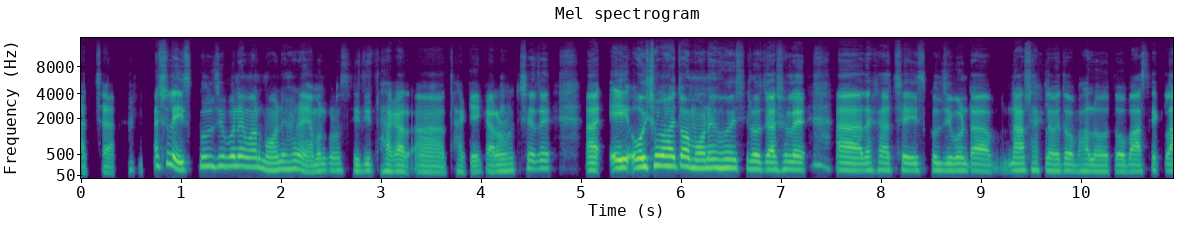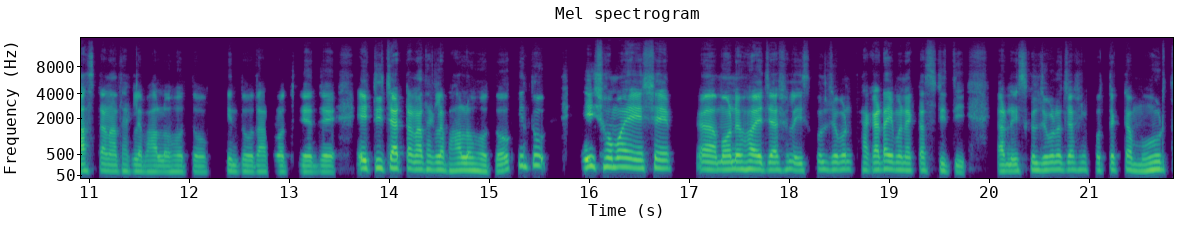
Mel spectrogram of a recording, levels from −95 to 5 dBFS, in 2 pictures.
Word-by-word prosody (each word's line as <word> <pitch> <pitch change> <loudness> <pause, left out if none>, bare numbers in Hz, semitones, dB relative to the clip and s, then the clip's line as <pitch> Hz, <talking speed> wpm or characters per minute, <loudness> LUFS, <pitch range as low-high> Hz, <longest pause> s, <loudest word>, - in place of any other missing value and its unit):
আচ্ছা। 105 +1 -10 0.5
আসলে 225 +2 +3 0.2
স্কুল 220 +5 -2
জীবনে 225 0 +3
আমার 205 -1 +1
মনে 145 +3 0
হয় 170 - -1
না, - - +2
এমন 130 +2 -2
কোন 140 - -5
স্থিতি 130 +1 -5
থাকার 125 -1 0
আ - - -3 0.3
থাকে। 115 -1 -5
কারণ 120 +1 0
হচ্ছে 140 - -8
যে, 175 - +1 0.4
আ - - +5 0.3
এ - - +10 0.2
ঐ - - +8
সময় 235 -1 +8
হয়তো 225 0 +6
আমার 185 - +2
মনে 185 +1 +3
হয়েছিল 185 -3 -1
যে, - - +3
আসলে 155 +1 +2 0.4
আ - - +3 0.3
দেখা 145 +1 -4
যাচ্ছে, 140 +1 -3 0.2
"স্কুল 145 - -5
জীবনটা 140 -1 0 0.4
না 140 - +5
থাকলে 140 -2 -5
হয়তো, 130 +1 -2
ভালো 125 -1 -3
হতো। 120 - -6
বা - - 0
আজকে 125 +3 -8
ক্লাসটা 130 +1 -1
না - - -2
থাকলে 125 0 -5
ভালো 115 -1 -4
হতো।" 115 0 -8 0.3
কিন্তু 125 -1 -7
তারপর 115 0 -8
হচ্ছে 115 - -21 0.2
যে, 115 - +1 0.3
"এই 175 - +7
টিচারটা 180 -2 +4
না - - +4
থাকলে 150 -1 0
ভালো 140 0 +2
হতো।" 120 +1 -5 0.2
কিন্তু 230 +1 -3 0.5
এই 210 - +6
সময়ে 205 -1 +4
এসে 185 +1 0 0.4
আ - - +5 0.2
মনে 155 +1 +3
হয় 160 -1 +6
যে, - - +1
আসলে 155 0 -6
স্কুল 160 0 -8
জীবন 155 +1 -1
থাকাটাই 150 +3 +3
মানে 150 -1 0
একটা 140 +1 -5
স্মৃতি। 125 -4 -7 0.3
কারণ 125 0 -2 0.2
স্কুল 150 - -4
জীবনে 150 +2 0
যে 150 - 0
আসলে 150 0 -10
প্রত্যেকটা 145 +1 -5
মুহূর্ত 150 +2 -1
145 Hz, 210 wpm, -22 LUFS, 130-170 Hz, 0.5 s, এ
